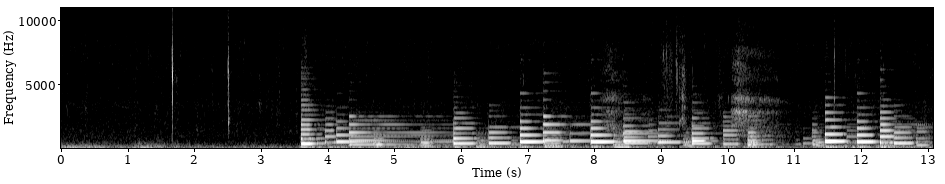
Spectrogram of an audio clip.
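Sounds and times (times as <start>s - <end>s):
rain hissing: 0.0s - 13.0s
solo piano music: 3.6s - 13.0s.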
